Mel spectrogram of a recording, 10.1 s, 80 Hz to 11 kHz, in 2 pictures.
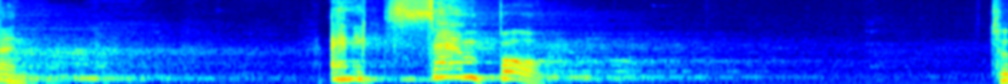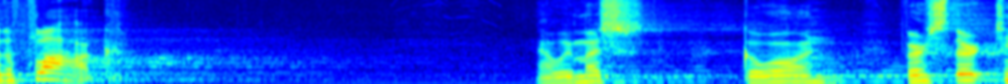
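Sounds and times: faint steady hum: 0.0s - 10.0s
man speaking in echoing hall: 0.0s - 10.0s.

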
